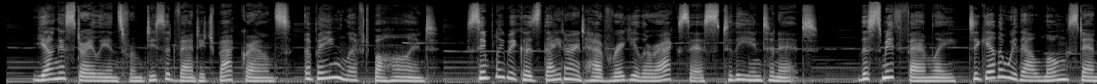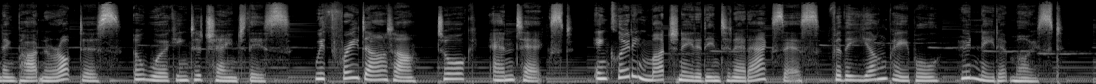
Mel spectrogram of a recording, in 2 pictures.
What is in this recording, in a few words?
nurturing explainer video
